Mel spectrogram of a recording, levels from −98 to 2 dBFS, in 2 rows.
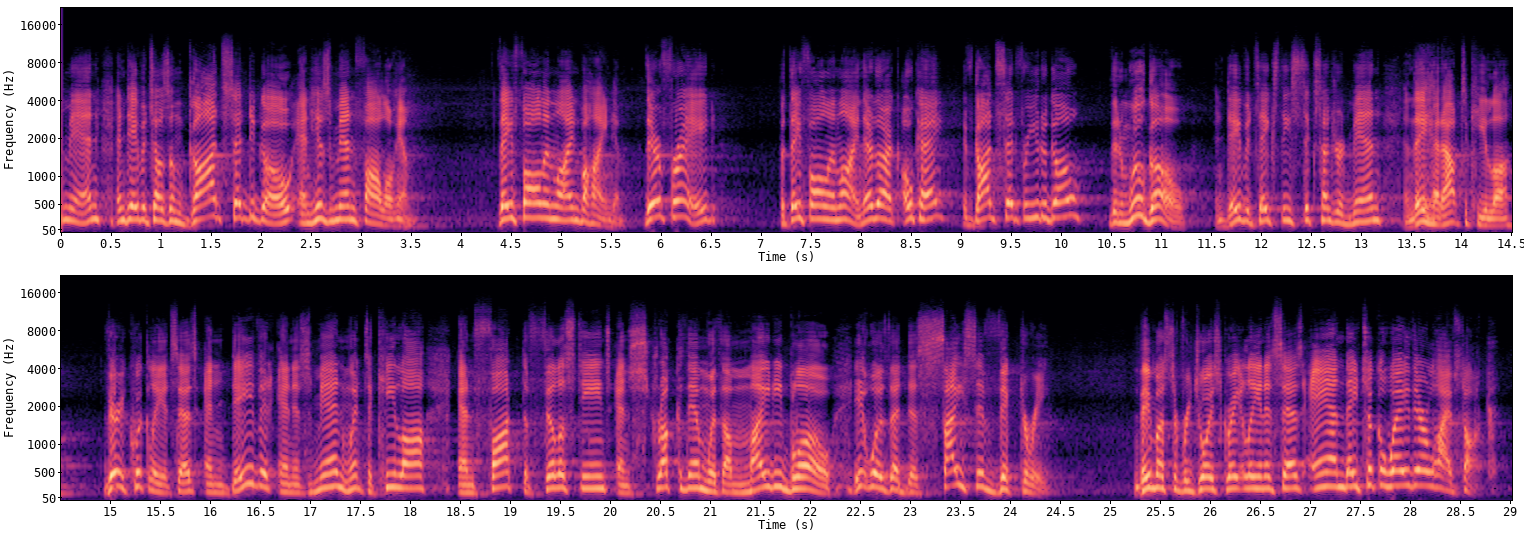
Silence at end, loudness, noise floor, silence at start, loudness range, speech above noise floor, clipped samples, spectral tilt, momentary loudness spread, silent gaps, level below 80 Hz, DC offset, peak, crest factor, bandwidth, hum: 0.2 s; -19 LUFS; -63 dBFS; 0 s; 2 LU; 44 dB; under 0.1%; -6 dB/octave; 9 LU; none; -78 dBFS; under 0.1%; 0 dBFS; 18 dB; 10.5 kHz; none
